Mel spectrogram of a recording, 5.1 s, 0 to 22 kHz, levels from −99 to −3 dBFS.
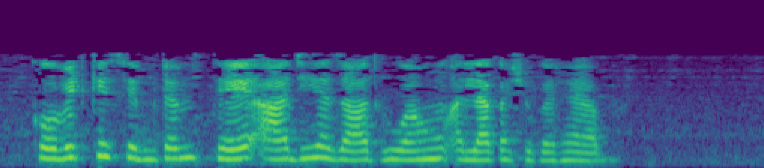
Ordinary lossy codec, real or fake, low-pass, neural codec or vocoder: MP3, 24 kbps; real; 7.2 kHz; none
